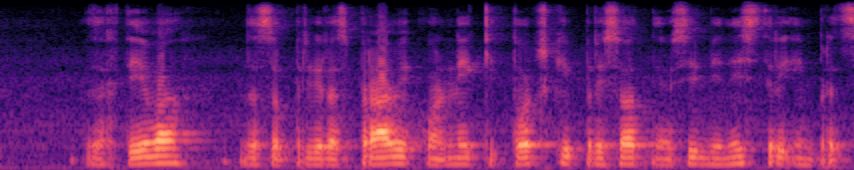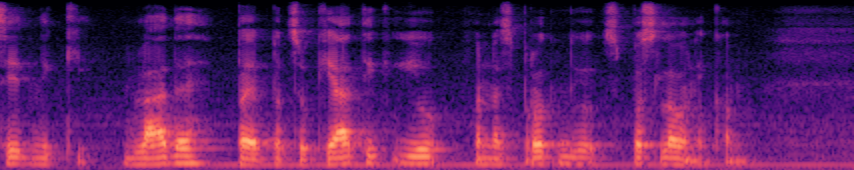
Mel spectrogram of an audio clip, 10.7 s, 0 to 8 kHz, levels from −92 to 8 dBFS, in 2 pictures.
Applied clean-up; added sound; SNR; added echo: none; none; none; none.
